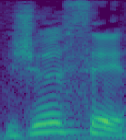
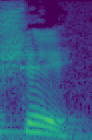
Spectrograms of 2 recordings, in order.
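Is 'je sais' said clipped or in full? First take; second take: full; clipped. First: Both syllables are said fully and clearly. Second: It is squeezed into one short 'shay' sound.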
